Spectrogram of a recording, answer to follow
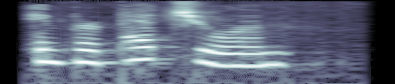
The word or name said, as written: in perpetuum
